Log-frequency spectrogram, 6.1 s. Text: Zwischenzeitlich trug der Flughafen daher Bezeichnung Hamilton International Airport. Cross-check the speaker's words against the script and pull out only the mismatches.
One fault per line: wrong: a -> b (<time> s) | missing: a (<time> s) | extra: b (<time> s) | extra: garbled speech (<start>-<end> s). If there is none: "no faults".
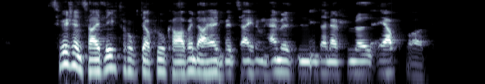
no faults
